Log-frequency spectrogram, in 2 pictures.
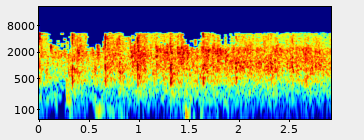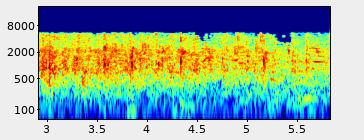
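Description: A crowd applauds steadily for about six seconds, a dense, even wash of many hands clapping at once with no pauses, holding a constant loudness throughout.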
